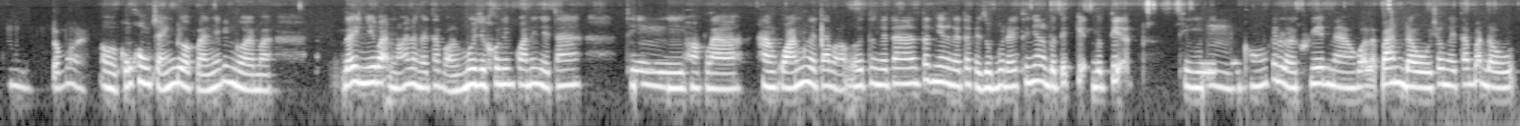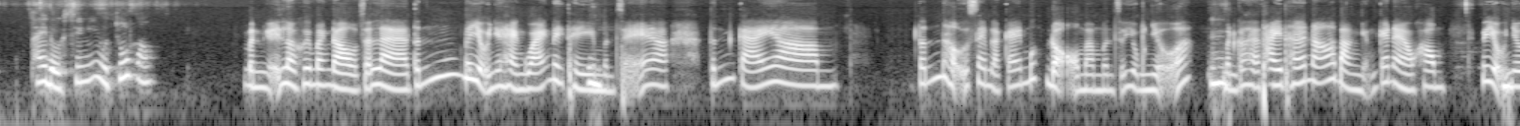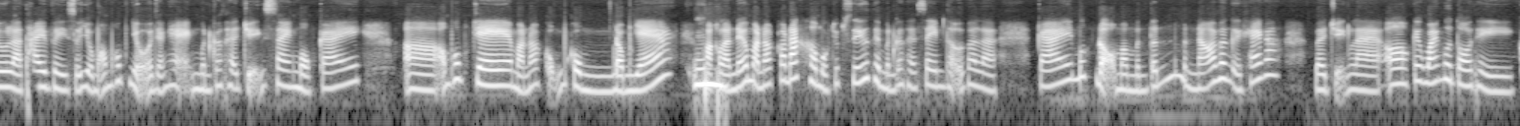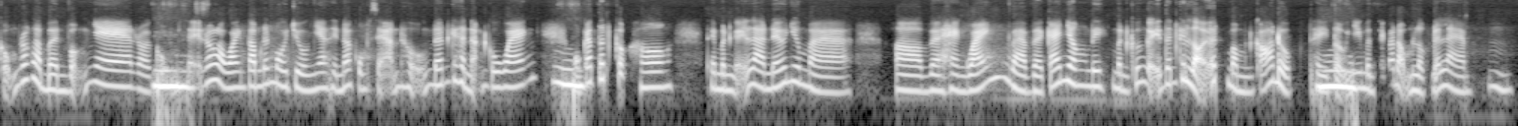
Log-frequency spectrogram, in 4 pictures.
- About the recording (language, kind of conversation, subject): Vietnamese, podcast, Bạn có thể chia sẻ những cách hiệu quả để giảm rác nhựa trong đời sống hằng ngày không?
- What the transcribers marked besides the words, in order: distorted speech; tapping; unintelligible speech; other background noise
